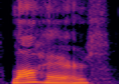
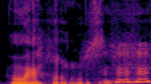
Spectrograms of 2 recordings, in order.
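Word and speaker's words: lahars: La hairs, which I also phonetically spelled out, Laairs. Lahers formed when hot rocks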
